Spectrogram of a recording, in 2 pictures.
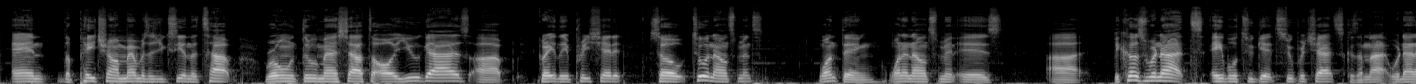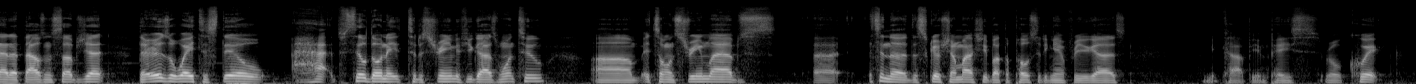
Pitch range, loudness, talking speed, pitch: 110-140 Hz, -23 LUFS, 200 wpm, 125 Hz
